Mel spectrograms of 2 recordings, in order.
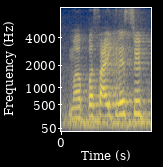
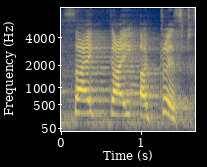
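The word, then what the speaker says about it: psychiatrist: पी तो इसको पता है कि सबका साइलेंट रहता है, इसमें पी। साइकिट्रिस्ट तो नहीं बोला जाएगा, साइकेट्रिस्ट बोलते हैं ज़्यादा, साइकेट्रिस्ट, साइकेट्रिस्ट, लेकिन ये साइकेट्रिस्ट नहीं होता है। इसका जो प्रोनाउंसिएशन है, राइट प्रोनाउंसिएशन जो है आपका साइकाइट्रिस्ट, साइकाइट्रिस्ट।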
